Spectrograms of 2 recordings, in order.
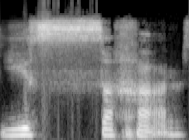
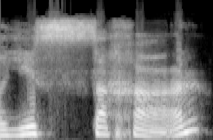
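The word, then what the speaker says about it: יששכר: The way it's pronounced is Yissachar. So you kind of just hold it a little bit. Okay, the s sound. So Yissachar.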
